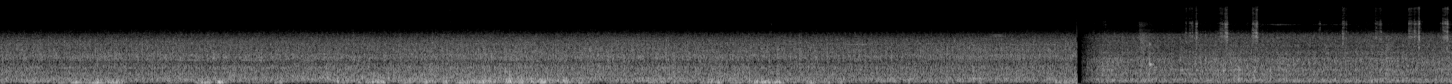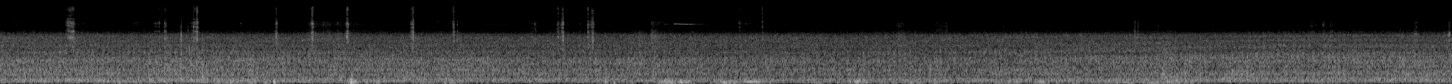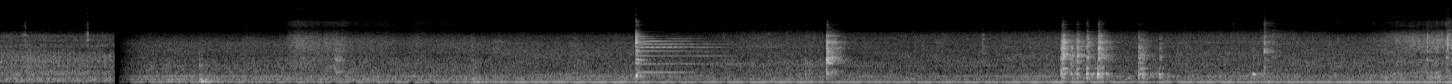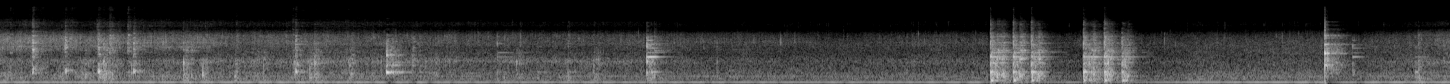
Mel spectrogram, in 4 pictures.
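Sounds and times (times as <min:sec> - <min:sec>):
steady low hum: 0:00.0 - 0:58.0
oil sizzling in a pan: 0:42.8 - 0:58.0.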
